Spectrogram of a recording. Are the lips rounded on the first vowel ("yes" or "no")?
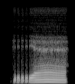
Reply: no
